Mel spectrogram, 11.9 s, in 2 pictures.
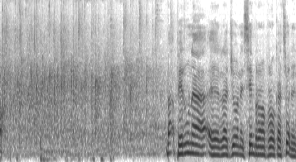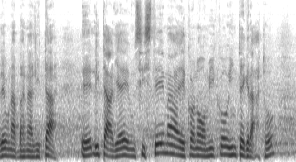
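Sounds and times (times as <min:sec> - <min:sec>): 
audience applause for a guest at an economics talk: 0:00.0 - 0:03.8
speech: 0:03.3 - 0:11.8.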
